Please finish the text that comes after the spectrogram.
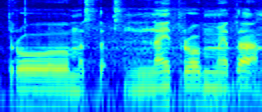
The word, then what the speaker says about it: nitrometane: Nah, di sini saya mau menjelaskan tentang nitrometan ya, alias yang ditulisannya itu kayak gini. Nitrometane, dibacanya nitrometan.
